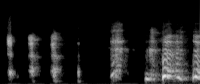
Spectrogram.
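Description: Laughter in a run of short, breathy, separate bursts, about four in the first second, turning into fuller voiced laughter near the end.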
